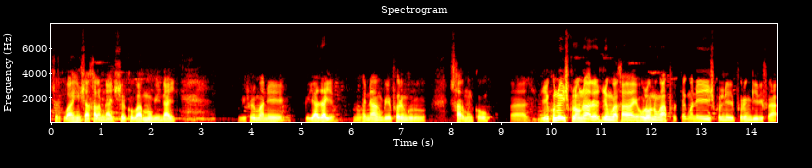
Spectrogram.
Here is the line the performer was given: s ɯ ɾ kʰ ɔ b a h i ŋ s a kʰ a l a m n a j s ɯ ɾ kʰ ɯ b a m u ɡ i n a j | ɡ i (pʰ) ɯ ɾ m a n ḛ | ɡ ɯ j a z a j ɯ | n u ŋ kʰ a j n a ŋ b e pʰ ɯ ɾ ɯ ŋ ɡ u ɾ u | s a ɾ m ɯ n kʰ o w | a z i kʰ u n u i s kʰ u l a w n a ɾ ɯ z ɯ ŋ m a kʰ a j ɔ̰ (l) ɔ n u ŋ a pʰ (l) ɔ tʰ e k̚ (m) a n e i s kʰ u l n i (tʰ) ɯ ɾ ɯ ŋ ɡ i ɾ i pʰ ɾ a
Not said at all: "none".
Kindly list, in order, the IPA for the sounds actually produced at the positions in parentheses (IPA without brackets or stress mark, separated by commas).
pʰ, l, ɾ, m, pʰ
